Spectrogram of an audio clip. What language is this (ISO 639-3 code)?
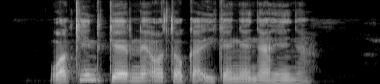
luo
